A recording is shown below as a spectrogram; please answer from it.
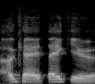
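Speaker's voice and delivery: put-on, mock-nervous man's voice. Retelling a delivery story, acting out the customer's reply, imitating a nervous man. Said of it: "like nervous".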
